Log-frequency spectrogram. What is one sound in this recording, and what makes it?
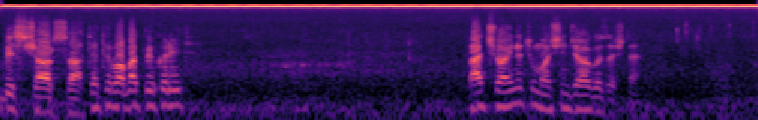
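An older man speaks firmly and close by.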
